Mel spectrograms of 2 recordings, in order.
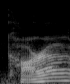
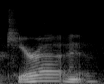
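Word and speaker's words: Karai: It's Kara or Kira. I'm going to say it's Kara because it's K-A-R-A-I.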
